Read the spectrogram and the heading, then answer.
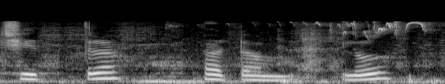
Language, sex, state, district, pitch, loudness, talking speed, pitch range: Telugu, female, Andhra Pradesh, Sri Satya Sai, 210 Hz, -14 LUFS, 55 wpm, 150-240 Hz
